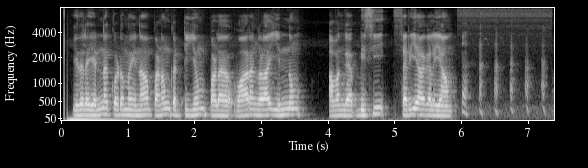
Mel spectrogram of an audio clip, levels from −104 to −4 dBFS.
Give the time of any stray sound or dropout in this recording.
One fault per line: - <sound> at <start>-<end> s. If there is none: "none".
- laugh at 6.0-7.3 s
